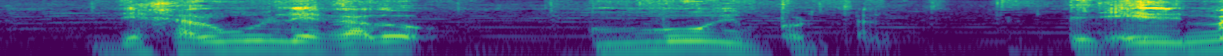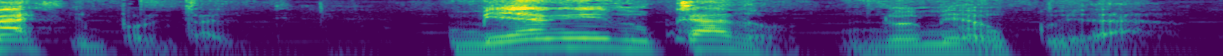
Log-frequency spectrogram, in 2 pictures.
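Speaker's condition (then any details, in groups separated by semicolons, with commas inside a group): Down syndrome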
